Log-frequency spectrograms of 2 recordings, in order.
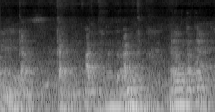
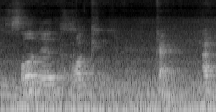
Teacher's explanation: Huruf kafnya angin loncat sedikit.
